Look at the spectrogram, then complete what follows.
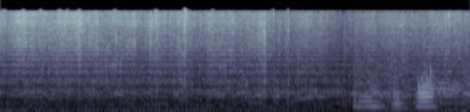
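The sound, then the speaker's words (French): Footsteps crunch over very dry straw and hay covering the ground of a recently mown field on a very hot day, a dense, steady crackle and rustle throughout, with a brief low droning tone rising over it near the end. “Ce que vous entendez là, ce sont des bruits de pas sur le tapis de paille ultra sèche qui jonche le sol du champ.”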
